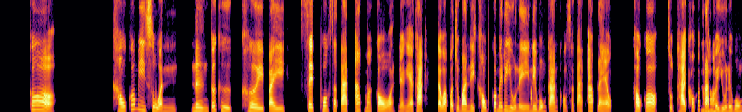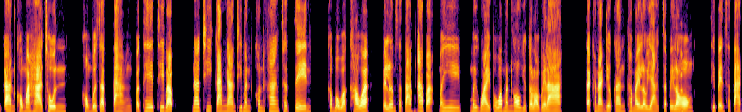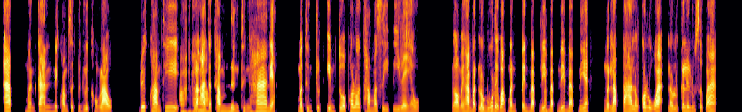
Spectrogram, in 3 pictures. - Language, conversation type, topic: Thai, advice, ทำไมฉันถึงกลัวที่จะเริ่มงานใหม่เพราะความคาดหวังว่าตัวเองต้องทำได้สมบูรณ์แบบ?
- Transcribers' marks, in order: in English: "สตาร์ตอัป"; in English: "สตาร์ตอัป"; in English: "สตาร์ตอัป"; in English: "สตาร์ตอัป"; unintelligible speech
